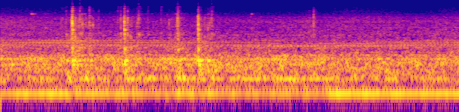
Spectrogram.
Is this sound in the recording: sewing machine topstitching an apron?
yes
